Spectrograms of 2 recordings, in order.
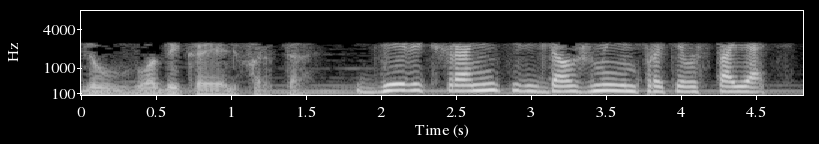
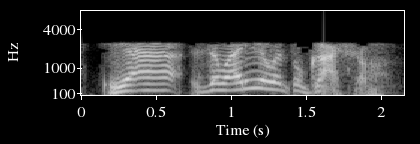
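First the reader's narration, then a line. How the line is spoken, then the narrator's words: Forced cheerful snort. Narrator (Russian): хмыкнул он, стараясь казаться веселым и беззаботным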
